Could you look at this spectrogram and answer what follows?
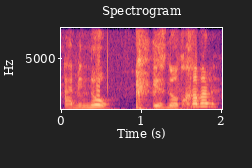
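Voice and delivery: put-on flustered, halting French accent; hesitant French character voice. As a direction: stumble through a reply in French-accented English. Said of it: "this stupid French voice".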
